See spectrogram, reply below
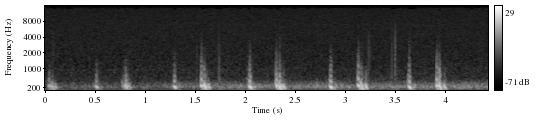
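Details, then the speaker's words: Mitral stenosis, auscultation over the pulmonary artery: regular heart sounds about 75 a minute with accentuated, split second heart sound, from raised pulmonary artery pressure and non-simultaneous semilunar valve closure. "на легочные артерии при митральном стенозе выслушивается акцент и расщепление 2 тона"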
